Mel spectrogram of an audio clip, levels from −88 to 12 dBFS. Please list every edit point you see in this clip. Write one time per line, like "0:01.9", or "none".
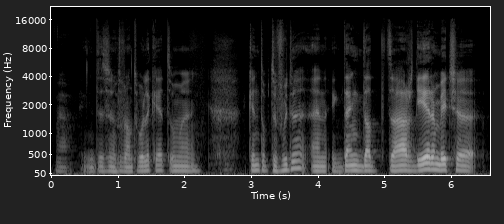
0:01.0
0:04.1
0:05.5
